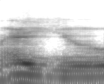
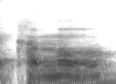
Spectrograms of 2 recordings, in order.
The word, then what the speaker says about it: Kamau: It's like Maui. A lot of people have mispronounced it over the years. They skip the A and they say Camus, which is, I think, a philosopher, but that's not my name.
